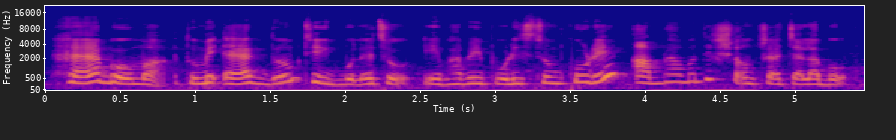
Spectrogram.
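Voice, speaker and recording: A woman's voice: sits high, normal speed. A woman voicing a caring older village mother-in-law in a cartoon, affectionate, fretful and emphatic. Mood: approving.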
